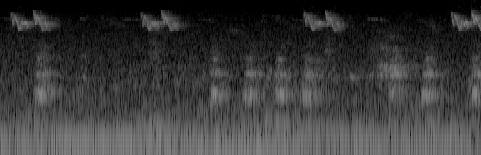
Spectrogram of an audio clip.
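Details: Trapped decoy white-eye giving líu notes in quick pairs of high, falling whistles, repeated roughly every two seconds, while a dog barks in short bursts between them over a low background hum.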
